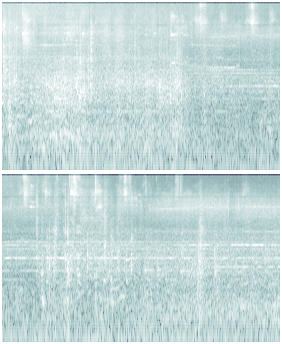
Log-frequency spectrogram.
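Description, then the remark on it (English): A London Underground train at Sloane Square station runs along the track with a steady, loud low rumble and a roaring hiss, broken by irregular metallic clacks and rattles from the wheels throughout. “This is Sloane Square, Sloane Square! Watch the doors, miss.”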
